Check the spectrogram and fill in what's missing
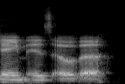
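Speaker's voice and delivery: low-pitched robotic machine voice. Voicing what the game says when it ends, in a robot voice. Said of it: "just in a robot voice?".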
